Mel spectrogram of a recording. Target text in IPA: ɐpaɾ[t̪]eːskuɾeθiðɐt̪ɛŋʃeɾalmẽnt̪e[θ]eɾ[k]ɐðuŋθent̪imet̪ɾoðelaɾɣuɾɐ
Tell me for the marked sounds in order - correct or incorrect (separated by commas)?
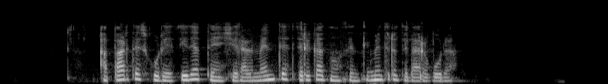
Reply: correct, correct, correct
